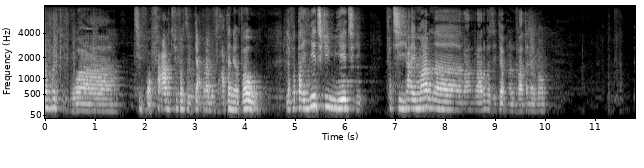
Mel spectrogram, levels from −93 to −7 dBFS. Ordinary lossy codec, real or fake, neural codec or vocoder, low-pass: none; real; none; none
